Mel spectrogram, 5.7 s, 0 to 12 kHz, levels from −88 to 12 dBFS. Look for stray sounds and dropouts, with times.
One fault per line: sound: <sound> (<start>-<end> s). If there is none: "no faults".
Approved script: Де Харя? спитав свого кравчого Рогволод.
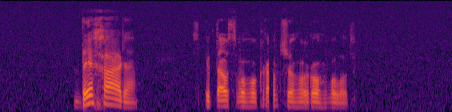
sound: dropout (3.4-3.4 s)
